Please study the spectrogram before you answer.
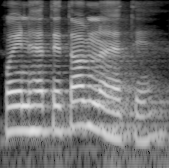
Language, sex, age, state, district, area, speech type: Maithili, female, 60+, Bihar, Madhubani, rural, spontaneous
